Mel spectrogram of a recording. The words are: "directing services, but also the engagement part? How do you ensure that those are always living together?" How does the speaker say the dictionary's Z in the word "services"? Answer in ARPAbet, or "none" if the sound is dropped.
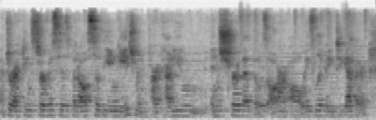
Z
